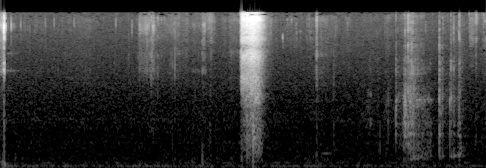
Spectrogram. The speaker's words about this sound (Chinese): 再喝个厉害的气泡水，让你们听一下声音。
